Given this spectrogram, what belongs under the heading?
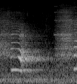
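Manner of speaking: "Ha, ha" very high and soft with an open throat. Shown as a demonstration. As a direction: float "Ha, ha" high and light, palate lifted. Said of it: "raise your soft palate without making that noise".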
